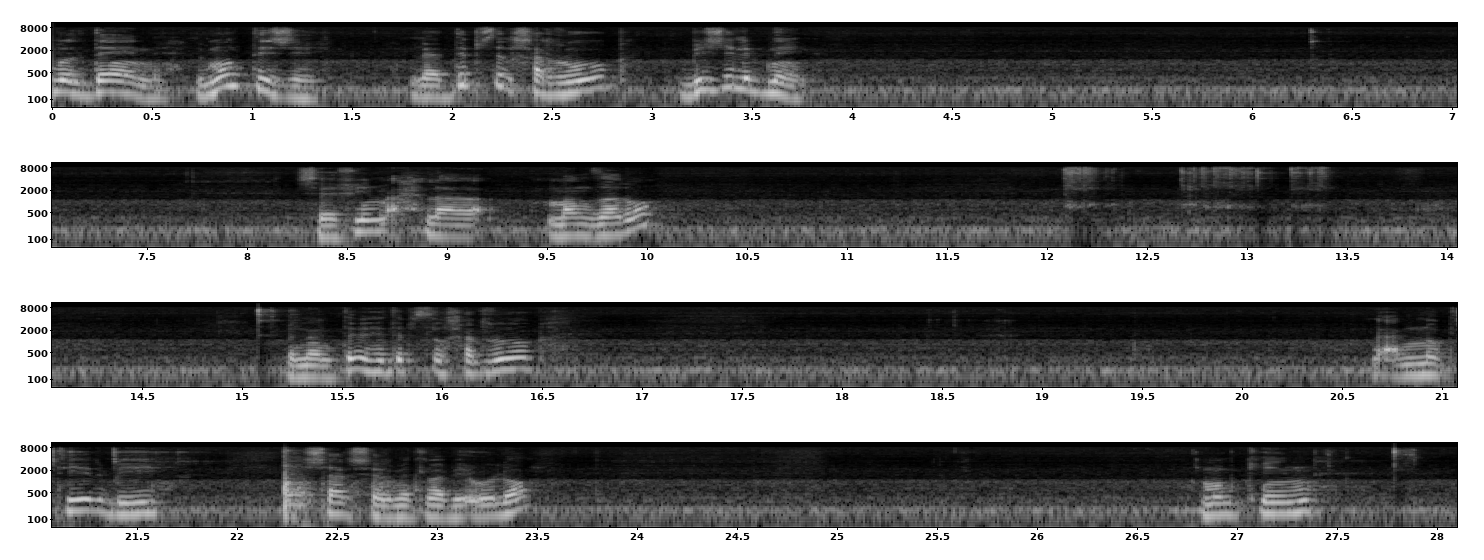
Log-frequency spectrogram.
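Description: A metal spoon clinks and scrapes against a bowl.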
